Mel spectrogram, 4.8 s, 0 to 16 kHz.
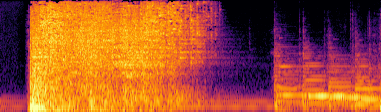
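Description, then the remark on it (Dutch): A sudden, loud crash of window glass shattering as an ashtray, a flowerpot about 40 centimetres across filled with gravel, is thrown through a window, a bright burst of breaking that lasts about two seconds before fading, followed by a quieter stretch of ringing, tonal sound. “Maar ik heb dus in al mijn woede heb ik die asbak door zijn raam heen gegooid.”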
